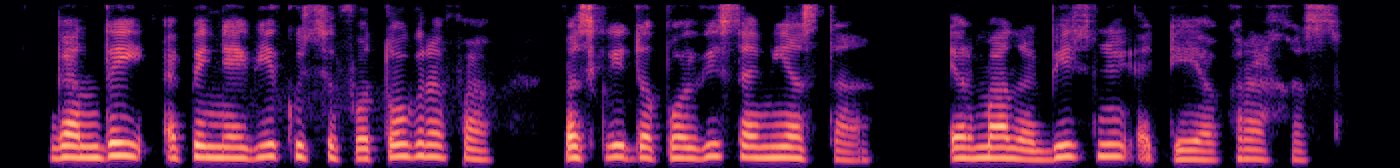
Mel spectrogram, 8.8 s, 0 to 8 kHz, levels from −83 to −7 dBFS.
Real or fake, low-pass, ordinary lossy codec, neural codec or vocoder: fake; 7.2 kHz; MP3, 64 kbps; codec, 16 kHz, 6 kbps, DAC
